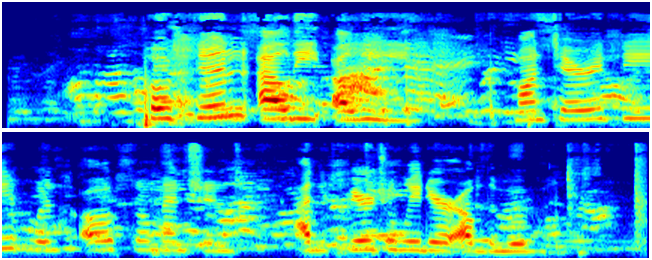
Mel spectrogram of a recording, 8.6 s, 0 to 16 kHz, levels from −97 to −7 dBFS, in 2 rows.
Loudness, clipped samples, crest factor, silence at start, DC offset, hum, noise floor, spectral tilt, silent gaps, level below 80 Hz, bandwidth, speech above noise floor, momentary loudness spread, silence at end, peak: -22 LUFS; under 0.1%; 22 dB; 0.45 s; under 0.1%; none; -42 dBFS; -4.5 dB/octave; none; -62 dBFS; 11.5 kHz; 20 dB; 19 LU; 0.05 s; 0 dBFS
